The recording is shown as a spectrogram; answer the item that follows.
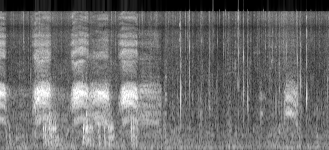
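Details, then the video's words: Crow calling in a live outdoor recording, said to show anger, fighting and calling for food: four harsh, loud caws in quick succession over the first three seconds, then a fainter fifth caw near the end. "Crow bird live Cowing sounds - Crow bird unity anger and sound for food | Crow fighting"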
